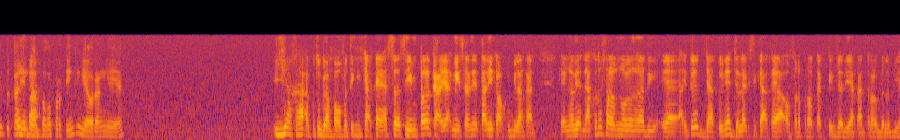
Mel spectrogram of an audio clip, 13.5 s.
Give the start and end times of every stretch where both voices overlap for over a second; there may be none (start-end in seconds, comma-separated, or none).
none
